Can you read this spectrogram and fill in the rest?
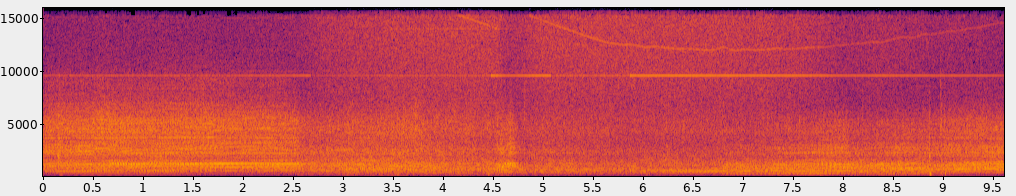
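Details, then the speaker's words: Track car after winter refresh (cam phaser and water pump fixed, new header wrap), oil pressure holding about 110 psi: strong, even engine note at high revs with tyre and wind roar, no misses or knocks; normal engine under load. "she sounds good let's start to play with it a little bit and see how it responds"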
